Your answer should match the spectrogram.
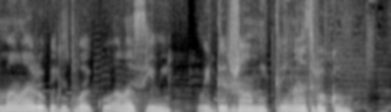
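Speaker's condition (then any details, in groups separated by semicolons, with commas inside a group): Cerebral palsy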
